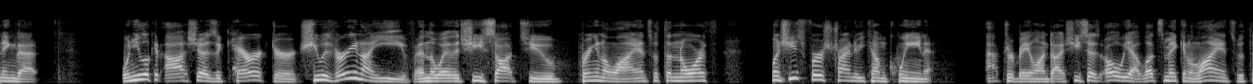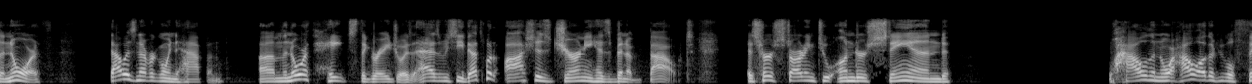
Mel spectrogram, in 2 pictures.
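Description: Throughout the clip there is gain pumping, with a swing of around 20 dB. The likely cause is input gain set far too high, with a fast limiter or compressor clamping down on every peak. Loud and soft passages sit unnaturally close in level. On the waveform the envelope looks flattened against a ceiling.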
